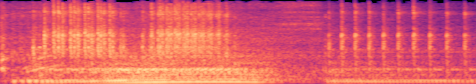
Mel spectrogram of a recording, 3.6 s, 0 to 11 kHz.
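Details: 2019 Toyota Hilux diesel that won't start and gives black smoke: loud churning, then steady starter cranking about three beats a second that never catches; no fuel delivery seen, traced to a sensor connector contact fault.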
